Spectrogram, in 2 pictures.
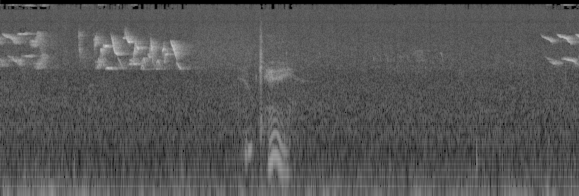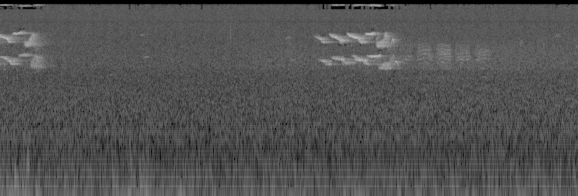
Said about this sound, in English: I believe this is a Canada warbler. It was a very short version of the song. We're in the right kind of territory.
